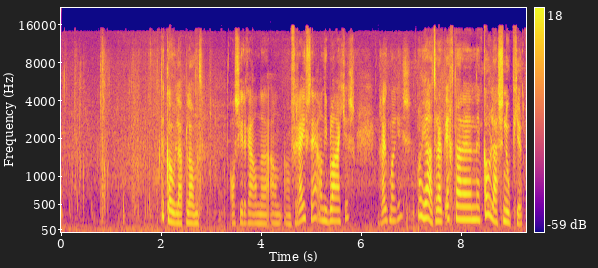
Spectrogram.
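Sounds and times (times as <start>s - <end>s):
footsteps crunching outdoors at a walking pace: 0.0s - 3.8s, 6.4s - 8.5s
low rumble: 0.0s - 9.2s
speech: 2.1s - 9.2s.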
